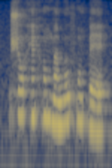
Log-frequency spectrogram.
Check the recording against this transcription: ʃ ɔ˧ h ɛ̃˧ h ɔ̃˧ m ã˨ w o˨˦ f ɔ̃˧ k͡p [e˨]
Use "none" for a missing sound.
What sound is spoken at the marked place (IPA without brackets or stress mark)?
ɛ˨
